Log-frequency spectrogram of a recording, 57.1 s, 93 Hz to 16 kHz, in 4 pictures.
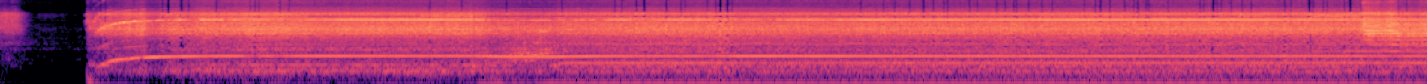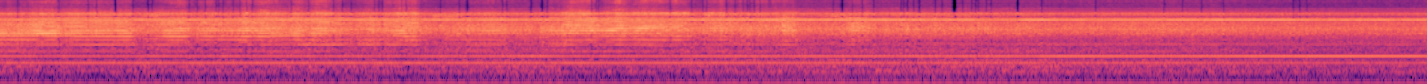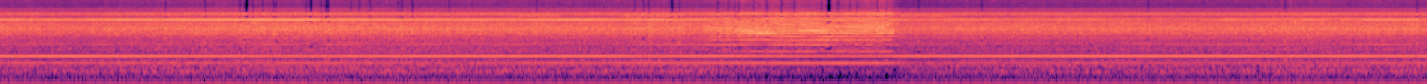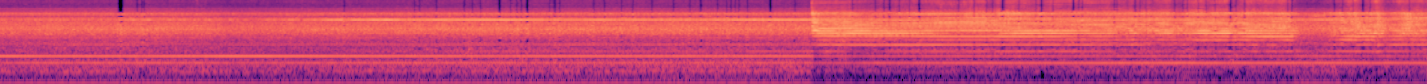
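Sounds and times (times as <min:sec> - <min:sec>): dust extractor motor whine: 0:00.9 - 0:57.0.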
